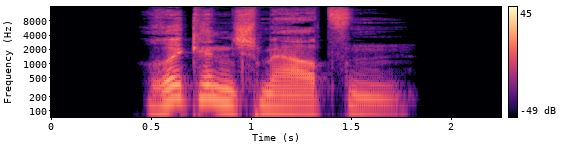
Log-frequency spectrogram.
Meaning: plural of Rückenschmerz
- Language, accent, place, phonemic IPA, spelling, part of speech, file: German, Germany, Berlin, /ˈʁʏkn̩ˌʃmɛʁt͡sn̩/, Rückenschmerzen, noun, De-Rückenschmerzen.ogg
